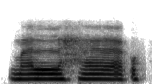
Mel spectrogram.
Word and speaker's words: الحاقة: Malhakoh. Haknya 6 harokat. Ya, betul. Kemudian ya 6 harokat. Kemudian koknya karena di situ bertasdid, jadi diberatkan Ustazah. Ya, dimasukkan ya ke qafnya ya.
